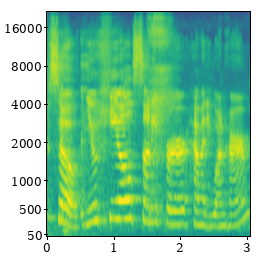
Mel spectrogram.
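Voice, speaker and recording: A woman's voice: a little high, animated, moderate pace, bright, forceful tone. A woman running a tabletop game as game master, casually explaining rules and narrating in an informal way. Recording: echoey room with faint background noise.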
